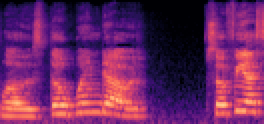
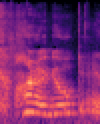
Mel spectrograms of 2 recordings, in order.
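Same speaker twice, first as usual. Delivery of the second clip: hushed whisper, under the breath; 5 dB quieter than usual. Retelling how a friend checked on the speaker after a fall: imitating a friend whispering.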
